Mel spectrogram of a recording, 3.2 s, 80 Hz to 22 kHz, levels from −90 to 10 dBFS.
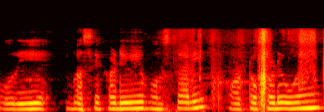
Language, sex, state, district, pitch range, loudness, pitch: Hindi, female, Bihar, Vaishali, 200-220 Hz, -24 LUFS, 210 Hz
